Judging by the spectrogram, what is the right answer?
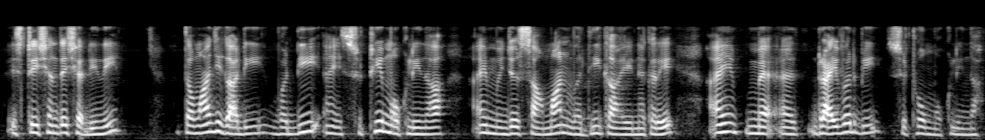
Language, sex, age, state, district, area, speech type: Sindhi, female, 45-60, Maharashtra, Mumbai Suburban, urban, spontaneous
